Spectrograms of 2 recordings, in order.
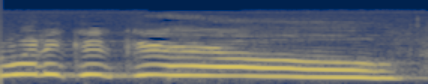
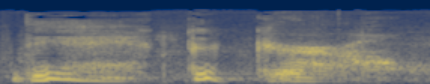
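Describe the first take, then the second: First: High, slow, gushing praise; celebrating praise. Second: Slow, hushed whisper of praise. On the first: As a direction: gush over her slowly, way up high. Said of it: "and celebrate". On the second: Quiet praise after celebration. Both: Shown as a demonstration.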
